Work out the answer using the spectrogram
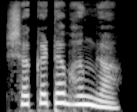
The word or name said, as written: ಶಕಟಭಂಗ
